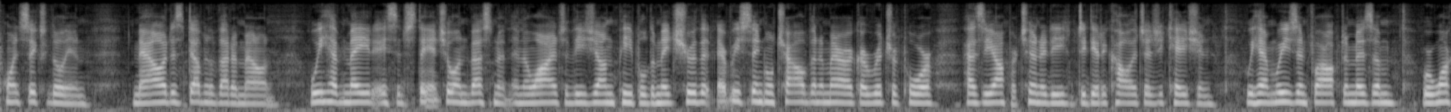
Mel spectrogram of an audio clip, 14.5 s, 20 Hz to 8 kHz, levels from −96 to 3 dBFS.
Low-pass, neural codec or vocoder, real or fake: 7.2 kHz; autoencoder, 22.05 kHz, a latent of 192 numbers a frame, VITS, trained on many speakers; fake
